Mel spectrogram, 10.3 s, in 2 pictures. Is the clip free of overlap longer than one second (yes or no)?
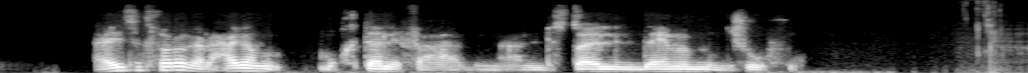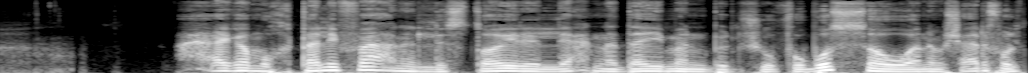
yes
